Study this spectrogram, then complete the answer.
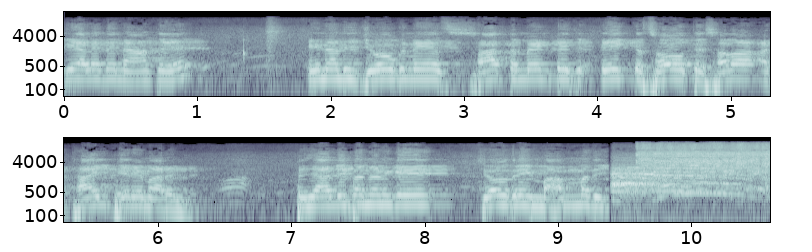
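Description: A man calls out loudly in a drawn-out voice through a loudspeaker.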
